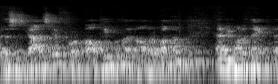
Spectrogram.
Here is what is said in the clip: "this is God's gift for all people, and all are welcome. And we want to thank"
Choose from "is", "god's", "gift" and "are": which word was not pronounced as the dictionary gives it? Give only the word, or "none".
none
